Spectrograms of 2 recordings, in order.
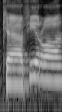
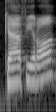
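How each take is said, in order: Both takes have the same delivery.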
